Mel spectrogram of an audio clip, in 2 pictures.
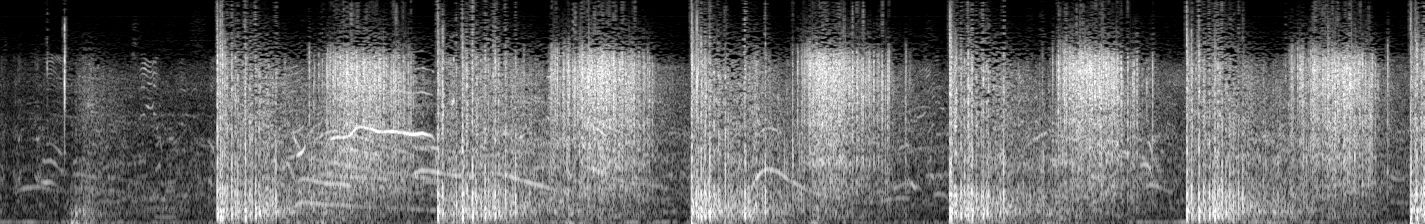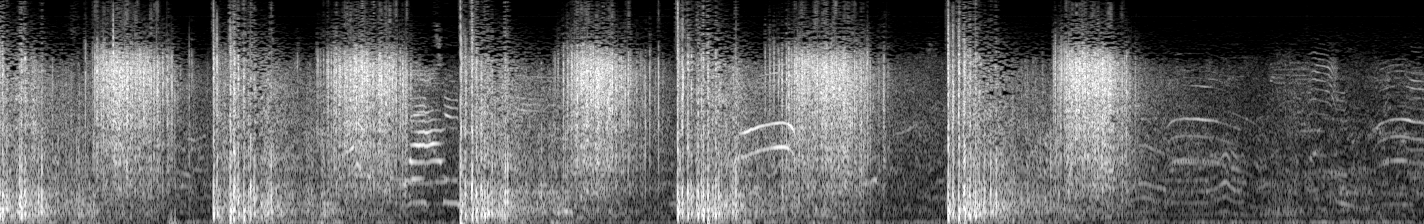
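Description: Aerial fireworks display: about ten loud bangs going off roughly every two to two and a half seconds, each trailing off over a couple of seconds before the next.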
